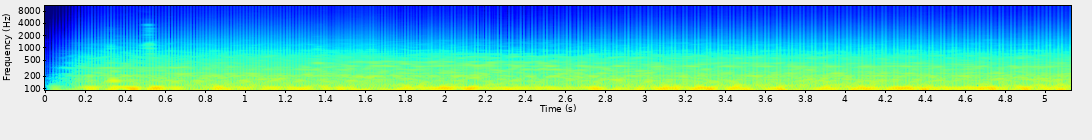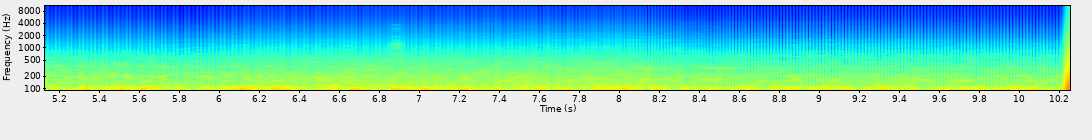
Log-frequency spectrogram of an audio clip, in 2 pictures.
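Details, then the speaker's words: New 2026 Chrysler Grand Caravan SXT, warm idle stopped with brake on: switching the air conditioning off drops the idle and brings more of a heavy, steady 32 Hz cabin boom; cause unknown. "Turned it off, I got more of a booming. The idle dropped down."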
